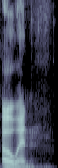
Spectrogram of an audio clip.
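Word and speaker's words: Eoghan: and that was um i think his name is owen it's g e og han but i think it's pronounced owen um cj apparent heir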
